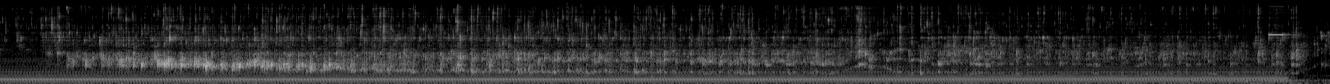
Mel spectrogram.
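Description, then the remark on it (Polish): Cold water pours in a steady stream from a water dispenser's spout into a container after a button is pressed, with a constant low mechanical hum underneath, running continuously for several seconds before stopping abruptly near the end. “I nacisnę sobie, żeby woda zimna się zaczęła lać.”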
